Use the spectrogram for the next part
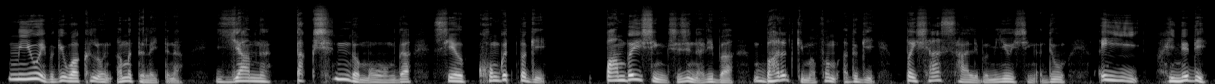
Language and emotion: Manipuri, disgusted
